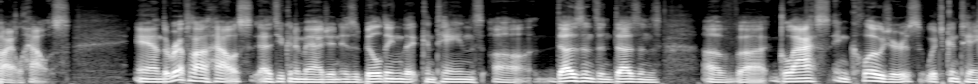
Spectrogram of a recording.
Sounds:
speech

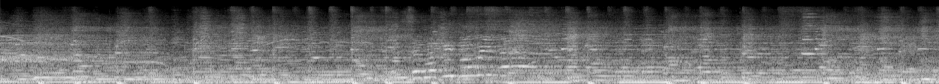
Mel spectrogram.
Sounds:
music
speech

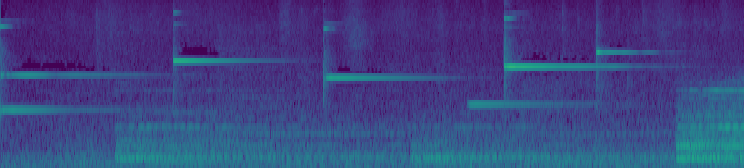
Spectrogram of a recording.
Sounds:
percussion
music
glockenspiel

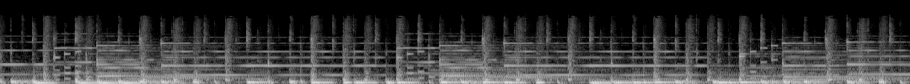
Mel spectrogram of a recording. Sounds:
music
background music

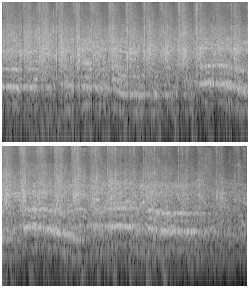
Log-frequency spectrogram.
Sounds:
speech

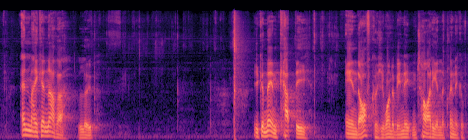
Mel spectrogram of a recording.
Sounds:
speech

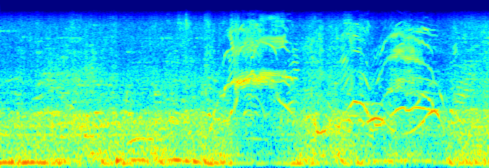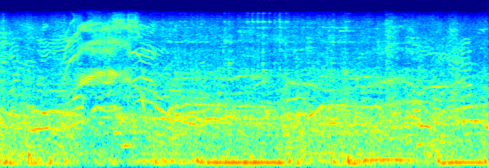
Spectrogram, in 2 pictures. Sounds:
speech

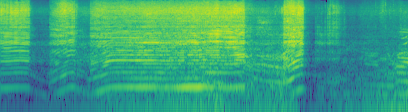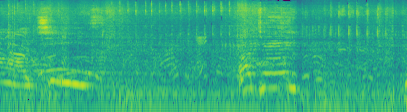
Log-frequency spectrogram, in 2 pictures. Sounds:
outside, rural or natural
speech
vehicle

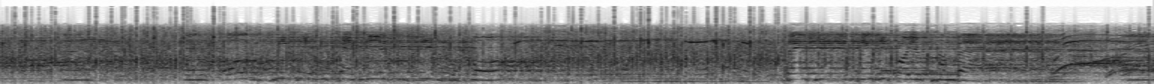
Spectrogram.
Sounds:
music
monologue
female speech
speech

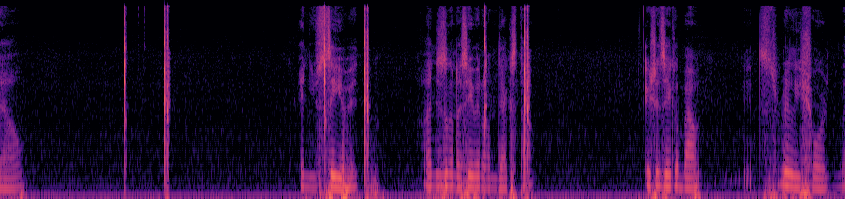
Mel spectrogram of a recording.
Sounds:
speech

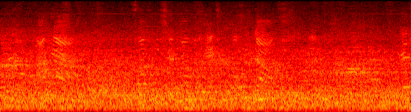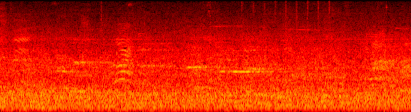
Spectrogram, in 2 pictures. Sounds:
speech

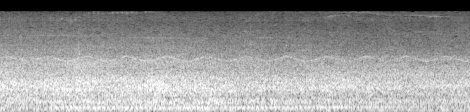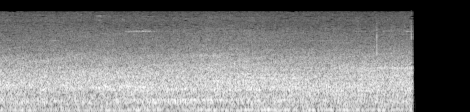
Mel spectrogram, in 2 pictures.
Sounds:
vehicle
car

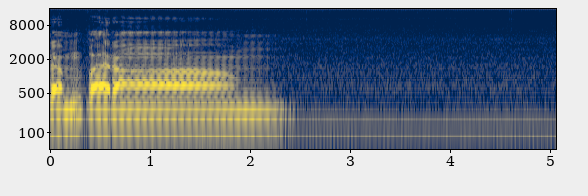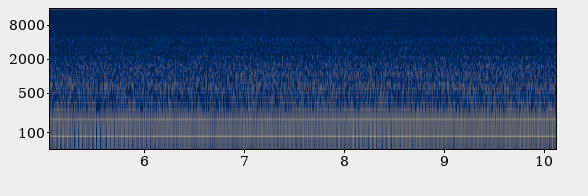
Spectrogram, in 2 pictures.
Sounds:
mantra

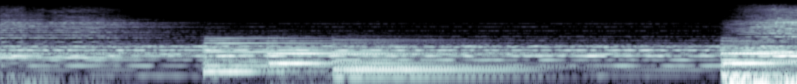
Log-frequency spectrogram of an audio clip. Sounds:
music

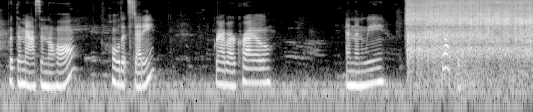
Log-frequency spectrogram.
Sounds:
speech

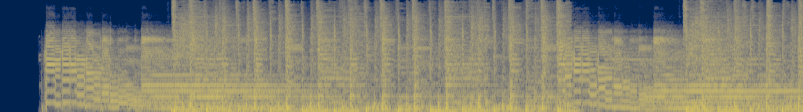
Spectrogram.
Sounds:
music

